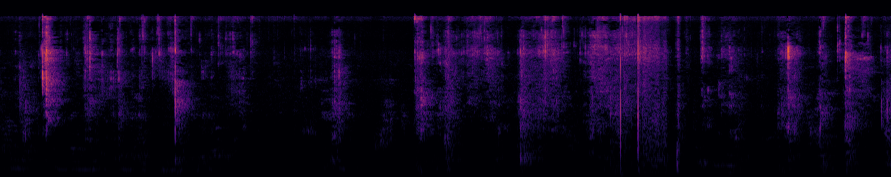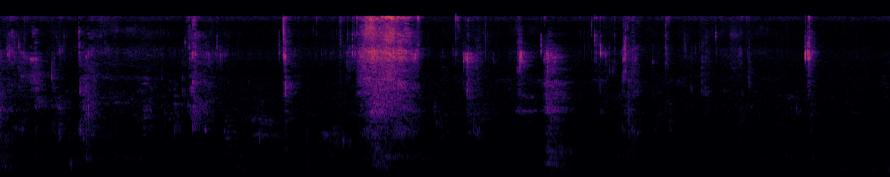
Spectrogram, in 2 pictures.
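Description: Close-up wet chewing and lip-smacking of a man eating rice and chicken curry by hand, with many irregular clicks and squelches. A couple of longer wet noises come about six seconds in and again near thirteen seconds.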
